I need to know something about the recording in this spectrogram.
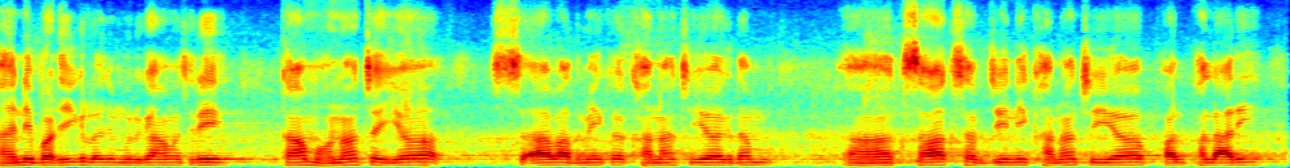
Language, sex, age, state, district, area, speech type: Maithili, male, 45-60, Bihar, Purnia, rural, spontaneous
